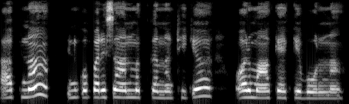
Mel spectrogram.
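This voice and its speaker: A kindly cartoon father coaxes and soothes his family in a mellow, soft voice, as a woman acts him out. His tone is patient and reassuring. The recording is dull, dry and a little muffled. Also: medium pitch, little pitch movement, slow, vocal fry, dry recording. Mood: coaxing. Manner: soothing, coaxing. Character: gentle father of two, soothing.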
